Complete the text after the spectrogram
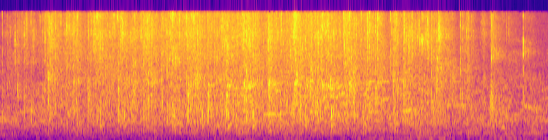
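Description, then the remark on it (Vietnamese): An audience of children breaks into sustained applause as a pledge to give up bad habits, dense overlapping claps forming a steady, loud wash of sound that holds evenly for several seconds without a break. “nếu các cháu thấy rằng là việc làm đó là rất cần thiết và mình có thể làm được dễ giống như ăn cơm hãy dành một tràng vỗ tay thật lớn để cam kết”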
